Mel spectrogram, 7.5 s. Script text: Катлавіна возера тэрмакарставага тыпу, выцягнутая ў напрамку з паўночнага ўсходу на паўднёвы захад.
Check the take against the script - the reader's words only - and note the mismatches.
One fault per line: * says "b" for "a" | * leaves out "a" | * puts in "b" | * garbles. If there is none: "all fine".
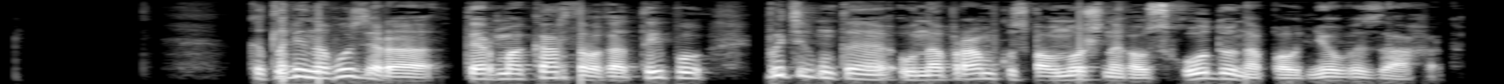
all fine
